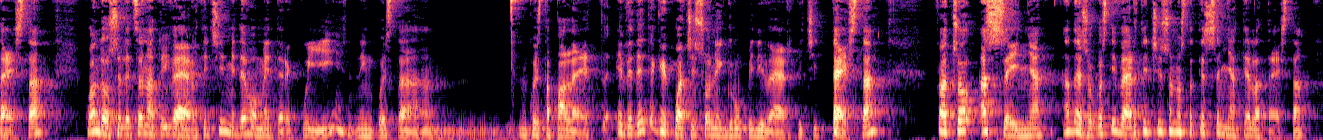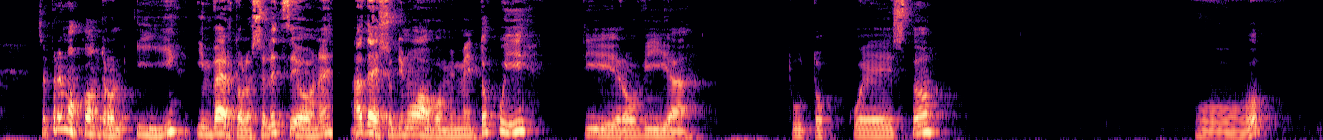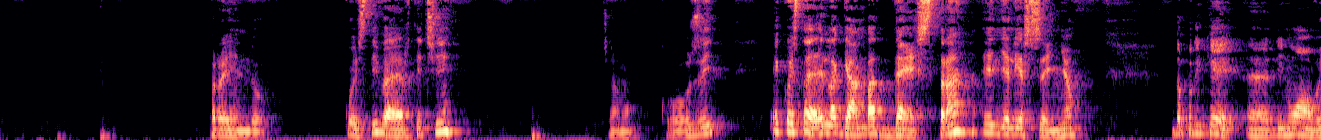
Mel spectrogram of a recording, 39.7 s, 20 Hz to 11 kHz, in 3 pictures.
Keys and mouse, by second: 2.2 click, 10.0 click, 14.7 ctrl+i, 16.6 click, 16.6 middle click, 16.7 KP_1, 18.2 ctrl+shift+right click, 26.5 shift+middle click, 26.5 KP_3, 26.5 KP_1, 27.6 ctrl+shift+right click, 31.8 ctrl+shift+right click, 35.3 click, 36.9 click.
